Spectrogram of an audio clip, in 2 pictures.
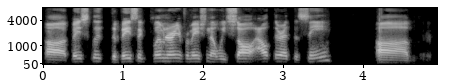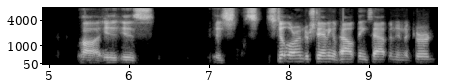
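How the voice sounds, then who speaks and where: Measured, halting male police chief, dry sound. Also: fairly high pitch, fairly bright tone, no echo, poor audio. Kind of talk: press conference statement and answers. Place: press briefing at a hospital.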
